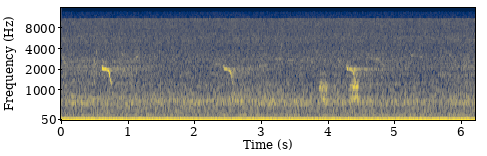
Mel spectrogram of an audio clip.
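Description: Wild birds calling: three short whistles that drop in pitch, spaced about two seconds apart, with a brief lower warble alongside the last one, over a steady rushing background.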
